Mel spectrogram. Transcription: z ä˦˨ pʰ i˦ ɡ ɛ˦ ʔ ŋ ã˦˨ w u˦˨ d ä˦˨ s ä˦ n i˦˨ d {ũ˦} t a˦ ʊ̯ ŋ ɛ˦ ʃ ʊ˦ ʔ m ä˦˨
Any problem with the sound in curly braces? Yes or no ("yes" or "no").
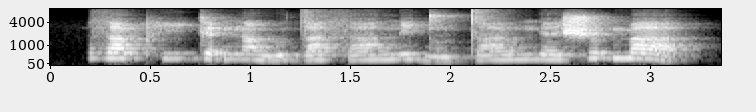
yes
